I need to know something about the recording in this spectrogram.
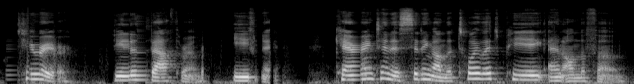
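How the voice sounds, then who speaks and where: A woman's voice: mid-range voice, sing-song, moderate pace, a little mellow, slight background noise. A woman reading screenplay stage directions as scripted narration.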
